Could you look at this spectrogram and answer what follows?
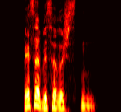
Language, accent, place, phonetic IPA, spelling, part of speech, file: German, Germany, Berlin, [ˈbɛsɐˌvɪsəʁɪʃstn̩], besserwisserischsten, adjective, De-besserwisserischsten.ogg
- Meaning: 1. superlative degree of besserwisserisch 2. inflection of besserwisserisch: strong genitive masculine/neuter singular superlative degree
